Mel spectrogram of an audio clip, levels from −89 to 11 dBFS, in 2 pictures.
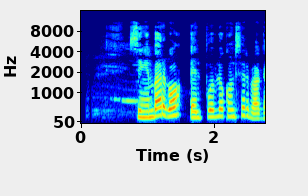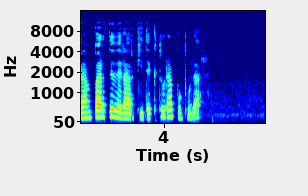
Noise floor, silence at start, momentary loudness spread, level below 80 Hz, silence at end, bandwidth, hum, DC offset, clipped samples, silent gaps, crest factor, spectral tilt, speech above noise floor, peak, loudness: -68 dBFS; 0.6 s; 18 LU; -78 dBFS; 1 s; 11.5 kHz; none; under 0.1%; under 0.1%; none; 22 dB; -5.5 dB/octave; 46 dB; -2 dBFS; -22 LUFS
